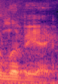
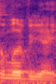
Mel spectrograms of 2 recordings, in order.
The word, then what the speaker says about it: Olivier: Laurence Olivier. Okay. Yeah. They rhyme with each other. Okay. Laurence Olivier.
